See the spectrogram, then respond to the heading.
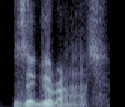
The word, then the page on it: ziggurat: British English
